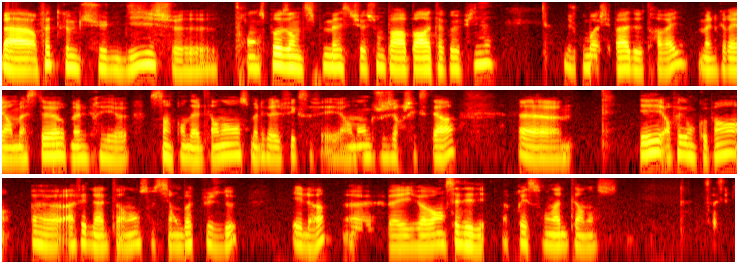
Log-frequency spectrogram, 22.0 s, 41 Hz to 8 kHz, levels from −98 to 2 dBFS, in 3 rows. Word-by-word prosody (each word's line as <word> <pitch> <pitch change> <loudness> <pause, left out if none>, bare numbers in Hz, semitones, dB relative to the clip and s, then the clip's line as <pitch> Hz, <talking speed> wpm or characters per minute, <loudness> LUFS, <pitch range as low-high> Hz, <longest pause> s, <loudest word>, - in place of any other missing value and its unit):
Bah, 115 -1 +11
en - - +1
fait, 160 +8 0
comme 140 -3 -1
tu 130 0 -2
le 120 -1 -7
dis, 145 +9 +1
je 115 -2 -1 0.2
transpose 140 +3 +4
un 135 -1 +6
petit 120 - -3
peu 145 - -7
ma 135 -1 +2
situation 130 +1 -1
par 125 -2 +7
rapport 120 +1 +8
à 125 - +7
ta 120 - -4
copine. 160 +9 -3 0.7
Du 130 -4 -8
coup, - - -13
moi 135 -1 +1
j'ai - - -6
pas 125 +1 +5
de 115 -1 -1
travail 115 +9 -2
malgré 115 0 0
un 110 -1 +2
master, 130 +4 +1
malgré, 115 0 -4
heu, 110 +2 -5 0.2
5 125 -4 -3
ans 120 - -2
d'alternance, 115 +5 -1
malgré 120 0 -3
le 110 - -2
fait 125 - -6
que 115 - -10
ça - - -12
fait - - -9
1 110 +1 -5
an 120 +1 -3
que 125 - -13
je 125 - -4
cherche 120 -1 -1
et - - -19
cetera. - - +2 0.6
Hem, 115 -1 +3 0.7
et 155 +4 +3
en - - -1
fait, 145 - -3
mon 130 -3 -2
copain, 135 +7 -2 0.2
heu, 140 - -1 0.3
a - - +2
fait 135 +1 -3
de 125 - -11
l'alternance 115 +3 -2
aussi 120 -2 -5
en 110 - -6
bac 125 +4 -3
plus 120 -5 -8
2, 120 - -4 0.6
et 125 - 0
là, 110 - 0 0.2
heu, - - -11 0.4
beh, 110 0 0
il 110 - -9
va 110 - +2
avoir 115 +2 +3
un 125 - -1
CDD 120 -3 +1
après 135 - -5
son 120 -1 -5
alternance. 115 0 -4 0.9
Ça, - - -12
c'est - - -15
120 Hz, 210 wpm, -24 LUFS, 115-130 Hz, 0.9 s, Bah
